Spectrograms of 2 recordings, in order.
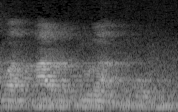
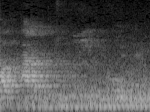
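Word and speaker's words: وأرجلكم: Menurut bacaan mayoritas, wa arjulakum. Wa arjulakum. Tapi sebagian baca wa arjulikum.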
